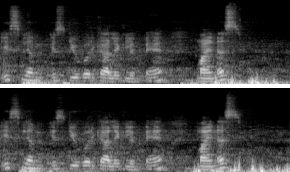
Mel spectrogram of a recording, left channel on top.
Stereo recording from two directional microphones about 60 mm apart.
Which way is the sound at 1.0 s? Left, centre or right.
Centre.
